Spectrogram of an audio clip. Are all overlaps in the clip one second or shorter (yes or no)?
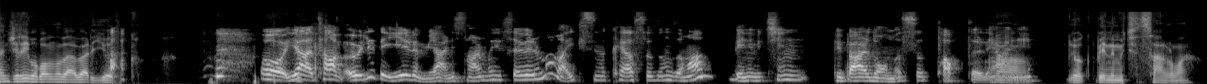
yes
